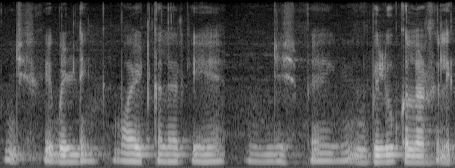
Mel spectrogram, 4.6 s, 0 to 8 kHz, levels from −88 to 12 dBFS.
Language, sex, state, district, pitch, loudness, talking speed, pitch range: Hindi, male, Chhattisgarh, Bilaspur, 125 Hz, -20 LUFS, 130 wpm, 120-130 Hz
